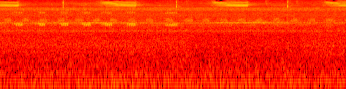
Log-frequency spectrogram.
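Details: Crickets chirping in an autumn forest with other insects: scattered short, shrill chirps and a brief high buzzy pulse series, set against the broad hiss of a mountain stream.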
